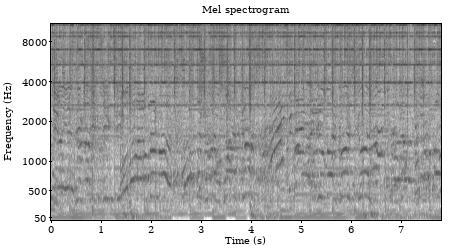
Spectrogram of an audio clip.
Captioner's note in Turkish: Yangın alarmı çalıyor; Üst üste bağrışmalar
